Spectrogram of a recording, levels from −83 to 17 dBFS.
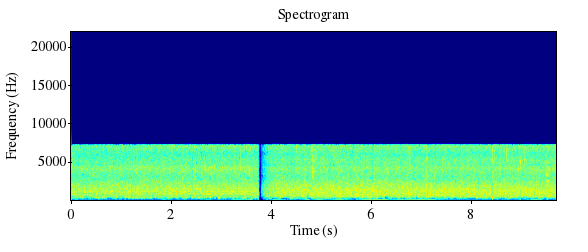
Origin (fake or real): real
